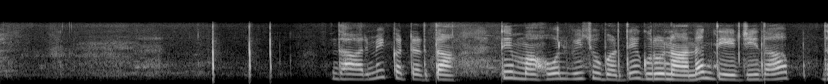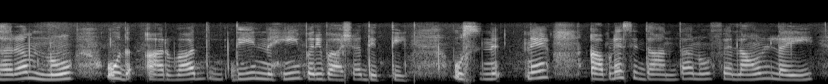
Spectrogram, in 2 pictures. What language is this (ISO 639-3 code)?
pan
